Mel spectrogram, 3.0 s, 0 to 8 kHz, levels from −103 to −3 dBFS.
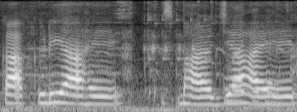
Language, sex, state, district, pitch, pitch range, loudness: Marathi, female, Maharashtra, Mumbai Suburban, 215 Hz, 210-235 Hz, -17 LUFS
